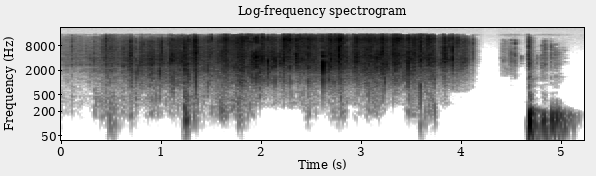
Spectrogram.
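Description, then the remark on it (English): Steady crinkling and crackling of paper being crumpled for about four seconds, then a short pause and a soft low thump as it is thrown into the trash. “That's me crumpling paper and throwing it in the trash.”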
